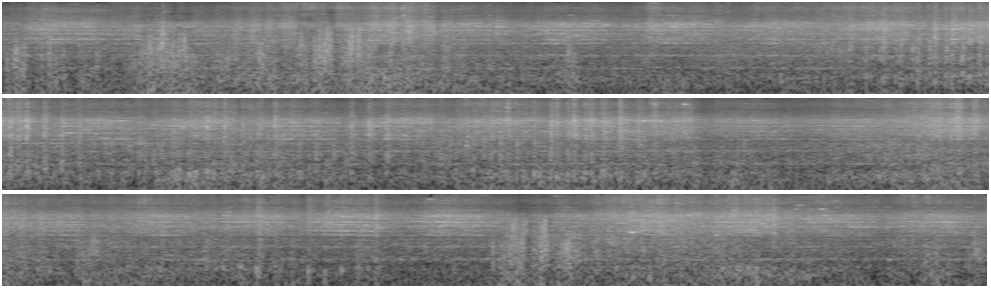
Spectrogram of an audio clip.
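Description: Coal hopper cars of a freight train rolling past: a steady rumble of steel wheels on rail with repeated clicking as the wheels cross rail joints.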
